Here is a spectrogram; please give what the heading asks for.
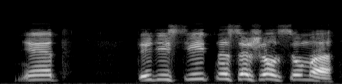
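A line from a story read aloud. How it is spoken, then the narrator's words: Loud laughter. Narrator (Russian): расхохотался дровосек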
